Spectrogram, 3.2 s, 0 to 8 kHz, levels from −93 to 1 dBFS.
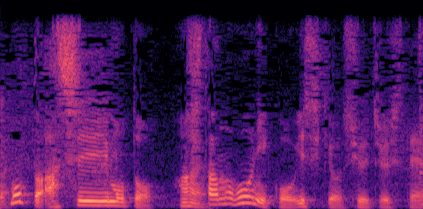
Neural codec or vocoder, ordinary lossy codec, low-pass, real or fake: none; none; 7.2 kHz; real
